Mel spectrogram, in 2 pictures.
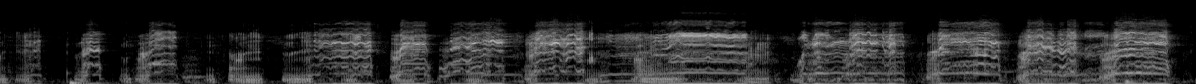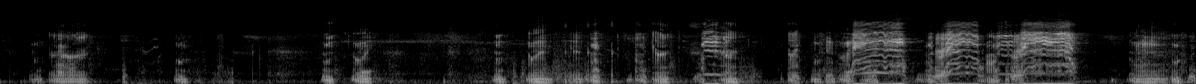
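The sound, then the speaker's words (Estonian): A pig, Arisiga Mustonen, one of Estonia's most famous pigs, grunts and oinks in a steady stream of short, loud snorts and squeals, easing briefly midway before the vocalizing picks up again. “Tänases saates läheb ETV loodusfotograafide ja ajakirjanike meeskond vaatama, kuidas elab Eesti üks kuulsamaid sigu, Arisiga Mustonen.”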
